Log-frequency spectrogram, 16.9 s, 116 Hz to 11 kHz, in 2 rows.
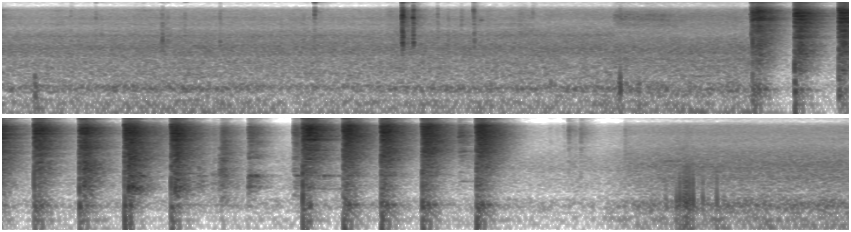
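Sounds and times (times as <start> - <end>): pellet revolver shots: 7.5 - 10.4.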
